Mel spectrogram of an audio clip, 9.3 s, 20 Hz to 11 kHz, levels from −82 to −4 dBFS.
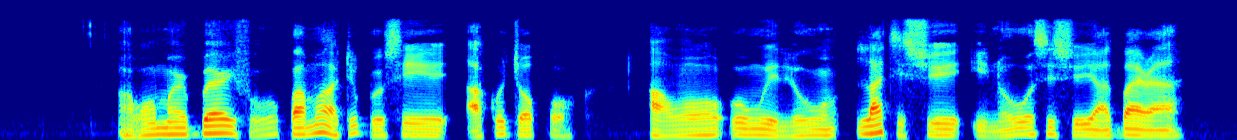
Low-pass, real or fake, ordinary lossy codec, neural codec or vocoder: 7.2 kHz; fake; none; codec, 16 kHz, 1 kbps, X-Codec, WavLM features, trained on Multilingual LibriSpeech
